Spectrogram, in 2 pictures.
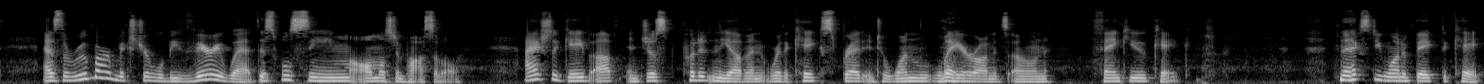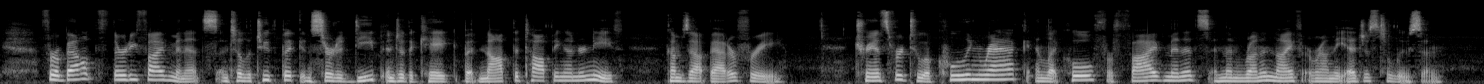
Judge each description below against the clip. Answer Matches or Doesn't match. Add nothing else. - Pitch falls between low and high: Matches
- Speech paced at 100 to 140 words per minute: Doesn't match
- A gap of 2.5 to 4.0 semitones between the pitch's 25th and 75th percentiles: Doesn't match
